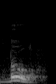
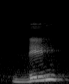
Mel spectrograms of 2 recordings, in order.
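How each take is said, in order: First: BU said as bout, back oo; French ou sound. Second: BU with rounded, fronted u, pitched up; French u sound. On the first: Teacher contrasting two vowels, back oo. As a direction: say BU like Spanish bu. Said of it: "y el sonido U". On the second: Teacher contrasting two vowels, fronted French u. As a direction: say BU as French u, tongue forward. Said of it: "los sonidos U". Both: Shown as a demonstration.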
